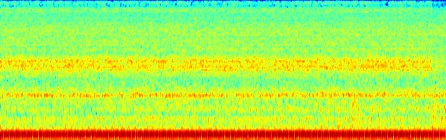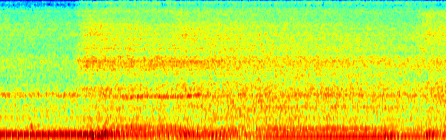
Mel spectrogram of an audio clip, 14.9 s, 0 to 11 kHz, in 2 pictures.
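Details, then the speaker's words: 1964 Willys CJ5 with re-done Chevy 4.3L V6 swap, first start after timing retarded, distributor possibly moving; rough uneven lumpy idle shifting as it settles, one cylinder missing, suspected cylinder one; cause unconfirmed. "Uh, but it's missing. It's missing."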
